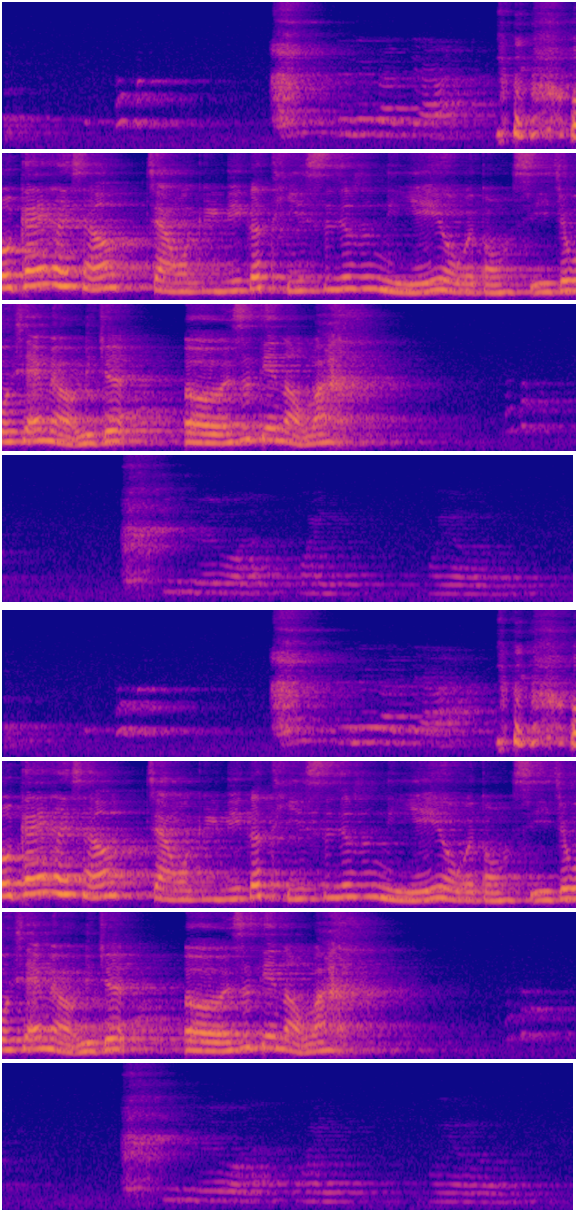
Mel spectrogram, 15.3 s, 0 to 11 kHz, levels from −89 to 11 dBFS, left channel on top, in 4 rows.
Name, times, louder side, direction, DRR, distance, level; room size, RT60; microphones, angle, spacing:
voice 1, 1.8-3.0 5.0-5.1 8.3-8.7 12.5-13.7 14.3-14.9, left 1 dB, 30° left, -3 dB, 7.6 m, -44 dB
voice 2, 3.4-8.5 8.9-10.2 12.3-12.6, equal, ahead, 6 dB, 0.6 m, -24 dB
28.0 x 16.0 x 6.5 m, 1.5 s
head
